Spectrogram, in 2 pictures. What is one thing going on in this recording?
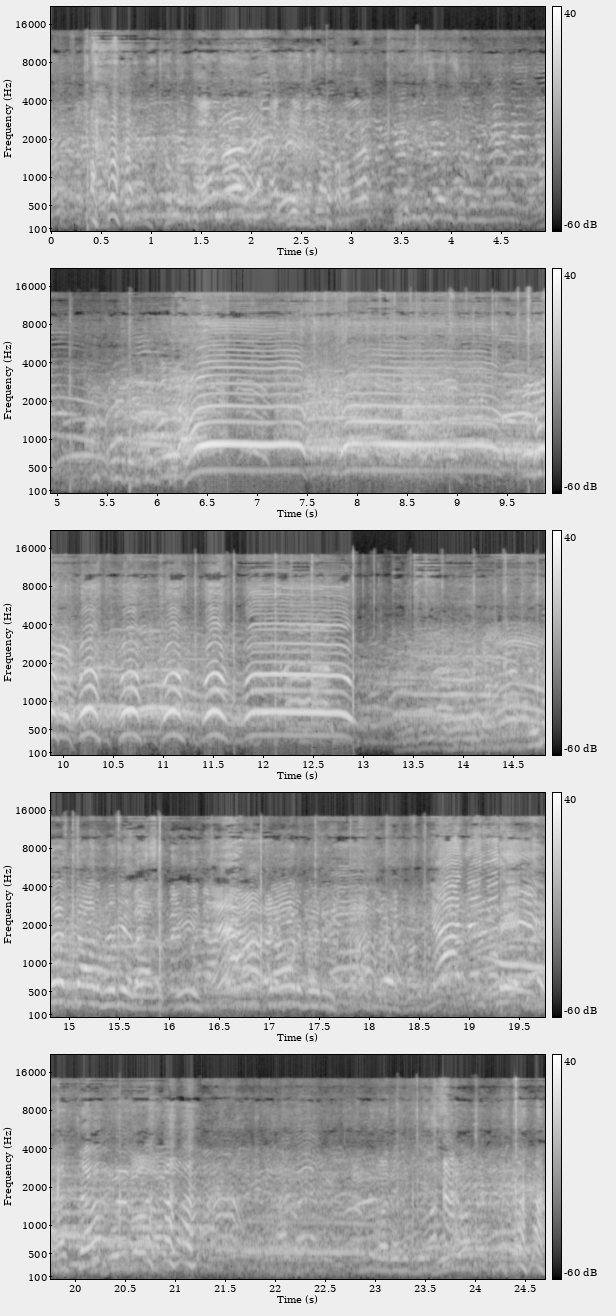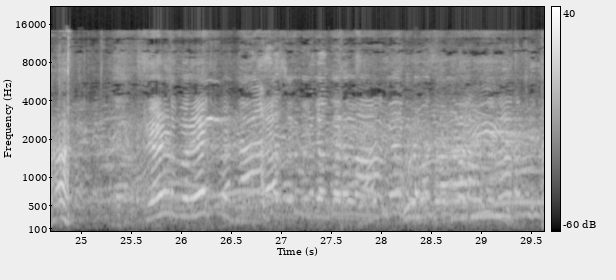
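A large crowd talks and shouts outdoors.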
